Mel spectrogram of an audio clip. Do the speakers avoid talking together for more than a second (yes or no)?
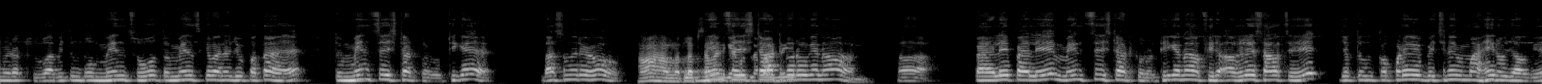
no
